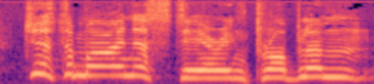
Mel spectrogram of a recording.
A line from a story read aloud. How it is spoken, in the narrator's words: Masklin called down cheerfully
